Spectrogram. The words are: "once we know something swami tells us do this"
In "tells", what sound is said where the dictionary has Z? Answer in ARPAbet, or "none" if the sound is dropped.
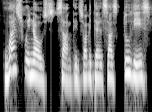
S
